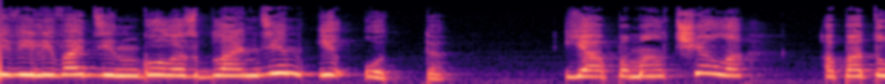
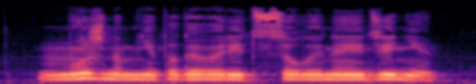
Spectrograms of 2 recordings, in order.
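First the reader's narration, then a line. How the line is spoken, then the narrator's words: Quiet question. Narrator (Russian): спросил Ирга тихо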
